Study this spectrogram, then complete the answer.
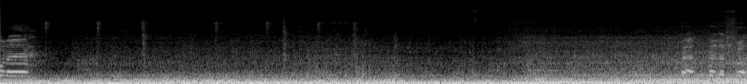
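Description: A 1971 Datsun 510 barn-find car, lowered, driving along a fast stretch of road, with a loud steady engine and road rumble heard from inside the cabin and faint voices beneath.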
